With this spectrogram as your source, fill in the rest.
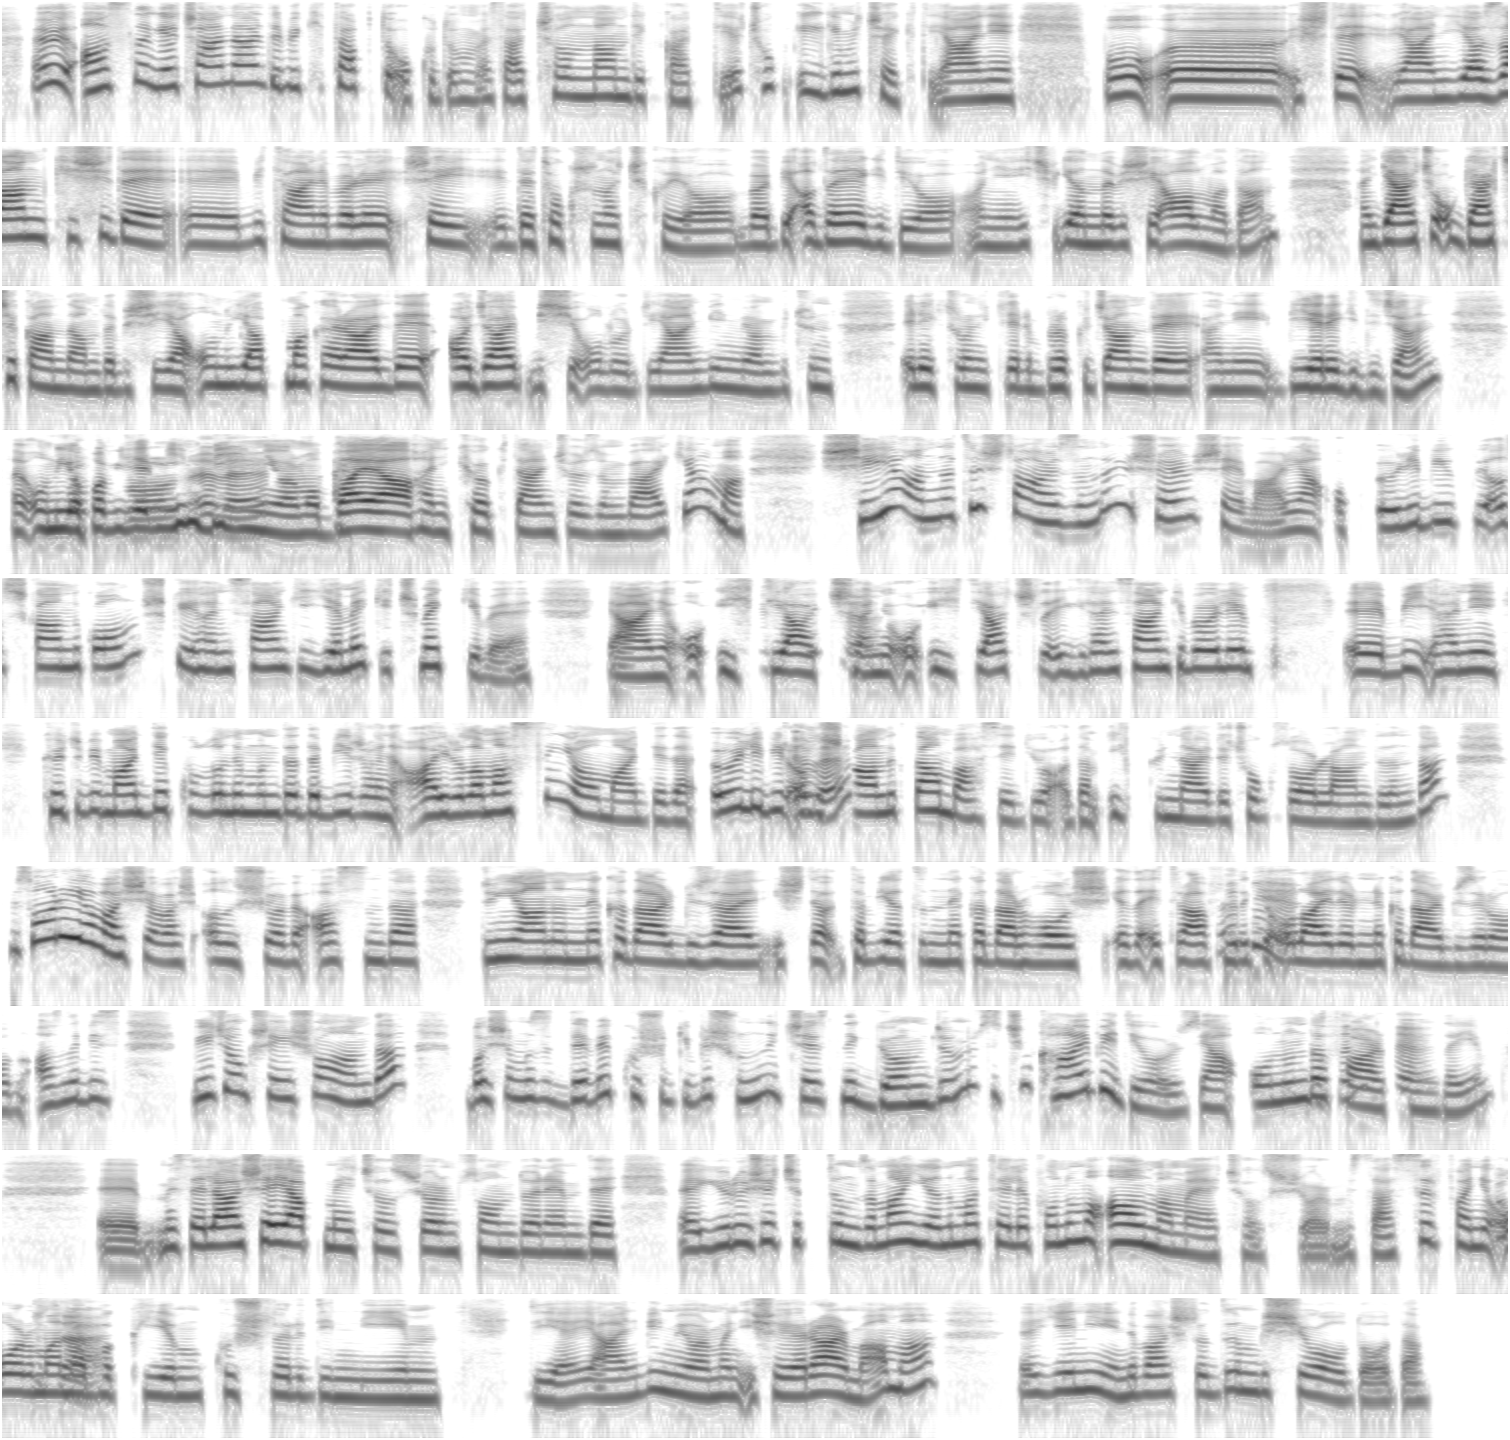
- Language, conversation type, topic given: Turkish, advice, Telefon ve sosyal medya sürekli dikkat dağıtıyor
- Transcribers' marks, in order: giggle; other background noise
